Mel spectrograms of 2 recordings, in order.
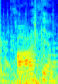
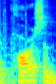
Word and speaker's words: Parthian: I learned how to say Parthian tactics. I don't know why I always say Partian tactics, but it's Parthian, apparently.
